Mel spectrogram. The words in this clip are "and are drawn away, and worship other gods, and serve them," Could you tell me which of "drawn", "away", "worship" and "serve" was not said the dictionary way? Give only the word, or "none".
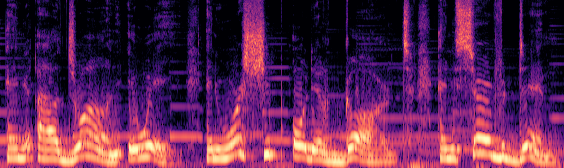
none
